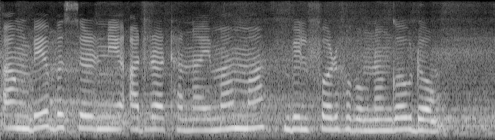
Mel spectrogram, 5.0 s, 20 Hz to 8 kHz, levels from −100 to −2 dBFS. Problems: constant background noise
